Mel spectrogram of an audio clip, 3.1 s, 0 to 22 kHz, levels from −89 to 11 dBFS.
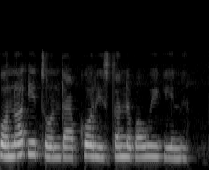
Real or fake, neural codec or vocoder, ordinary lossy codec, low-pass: real; none; none; 7.2 kHz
